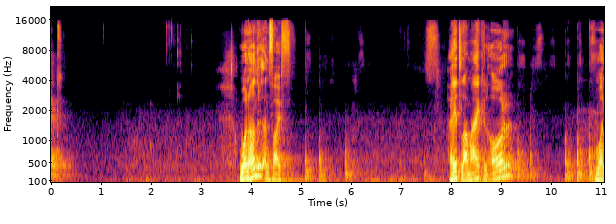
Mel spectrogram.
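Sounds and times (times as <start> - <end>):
stylus tapping and scratching on screen: 5.1 - 6.4, 9.0 - 11.0.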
